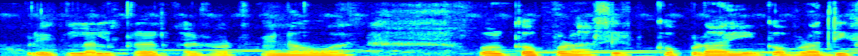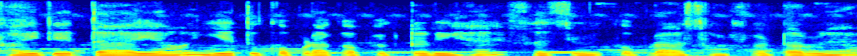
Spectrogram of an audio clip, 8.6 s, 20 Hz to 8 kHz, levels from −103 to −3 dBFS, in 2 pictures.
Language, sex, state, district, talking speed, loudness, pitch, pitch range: Maithili, female, Bihar, Supaul, 195 wpm, -34 LUFS, 215 Hz, 210-220 Hz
